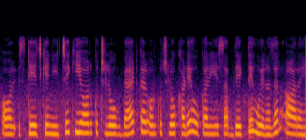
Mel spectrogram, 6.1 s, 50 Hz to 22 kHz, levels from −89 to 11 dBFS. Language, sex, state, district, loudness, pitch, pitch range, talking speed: Hindi, female, Rajasthan, Jaipur, -13 LUFS, 240 Hz, 230-270 Hz, 215 wpm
